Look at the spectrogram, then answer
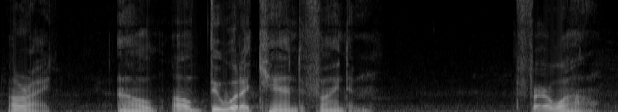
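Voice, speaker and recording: A man's voice: on the low side, animated, unhurried, a little mellow. A man playing an amnesiac undead wanderer in a fantasy audio drama, dry, earnest and understated. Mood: dry, curious. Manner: hesitant, understated. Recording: faint background noise and ambience.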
